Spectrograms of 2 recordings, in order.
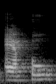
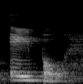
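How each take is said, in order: First: "Apple" as "É-pou"; "Apple" with short open vowel; open first vowel. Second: "Apple" as "EI-pou"; closed first vowel. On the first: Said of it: "muita gente falando Apple". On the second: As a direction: say "Apple" with AY diphthong. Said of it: "e muita gente falando". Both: Shown as a demonstration.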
